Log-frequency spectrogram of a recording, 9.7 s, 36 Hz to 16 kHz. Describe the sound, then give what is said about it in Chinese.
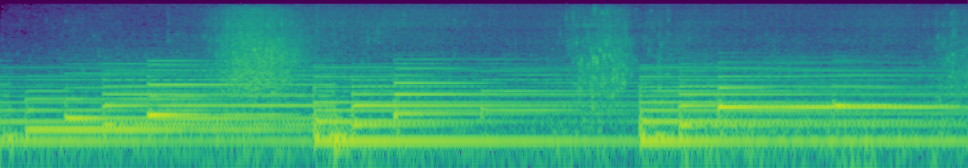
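Sea waves swell and wash through twice, soft hissing surges rising and fading over sustained, gentle piano music with held low tones, in the second version of a 2006 song; no one speaks. “这是第二个版本，一直有海浪的声音，还有像海浪一般美好的钢琴的声音，以及这个女生。”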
